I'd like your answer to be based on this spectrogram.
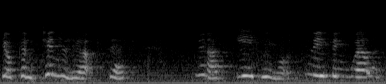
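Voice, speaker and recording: An actress playing an anxious young wife who is tense, pleading and often near tears, in a 1950s radio drama. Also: female voice, extremely high pitch, normal speed. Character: anxious young wife, fearful for her husband. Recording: dull 1950s radio broadcast with faint hiss.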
